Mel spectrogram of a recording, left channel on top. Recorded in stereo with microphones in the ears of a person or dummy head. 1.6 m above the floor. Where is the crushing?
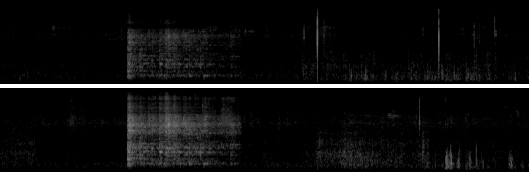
30° right (ahead or behind).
